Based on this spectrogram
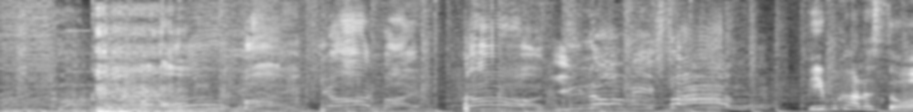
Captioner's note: crashies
